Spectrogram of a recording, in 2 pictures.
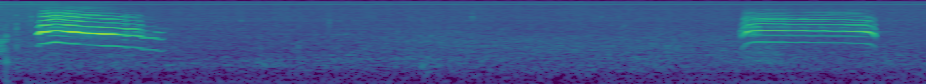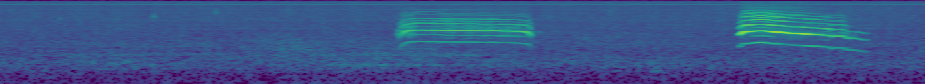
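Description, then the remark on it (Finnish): A rough-legged buzzard gives four long, high, drawn-out mewing calls, each slurring downward, separated by several seconds of quiet with a faint rumbling background. “Piakanan ääni on pitkän oloinen korkea naukaisu.”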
